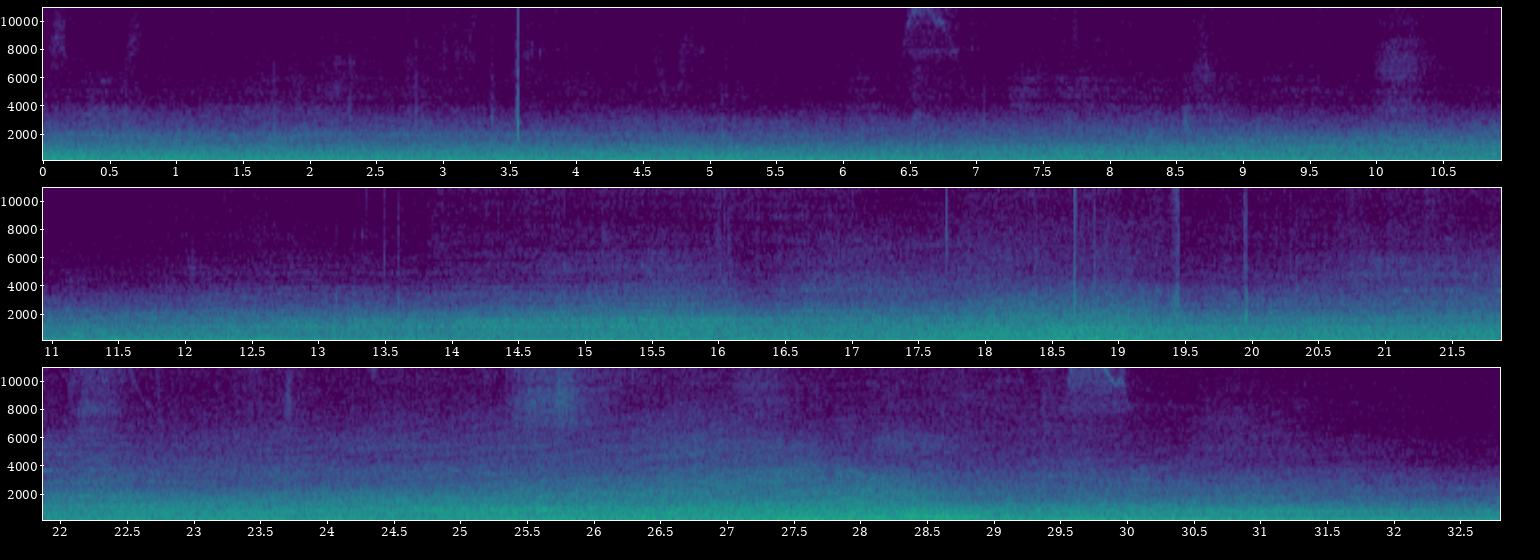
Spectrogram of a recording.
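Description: City road traffic: a steady hum of cars, with vehicles passing that swell louder around the middle and again near the end.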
